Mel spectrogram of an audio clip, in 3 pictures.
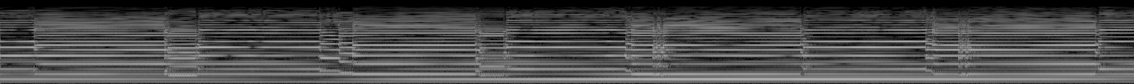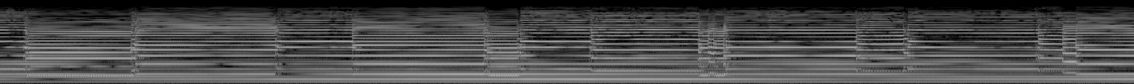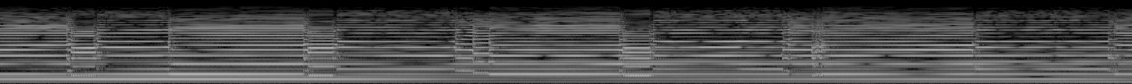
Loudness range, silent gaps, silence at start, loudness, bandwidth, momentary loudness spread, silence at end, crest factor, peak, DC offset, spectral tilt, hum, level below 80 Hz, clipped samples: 2 LU; none; 0 s; -18 LUFS; 15.5 kHz; 4 LU; 0 s; 14 dB; -6 dBFS; under 0.1%; -1 dB/octave; none; -72 dBFS; under 0.1%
